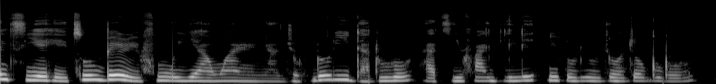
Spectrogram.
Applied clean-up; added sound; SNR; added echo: none; none; none; none.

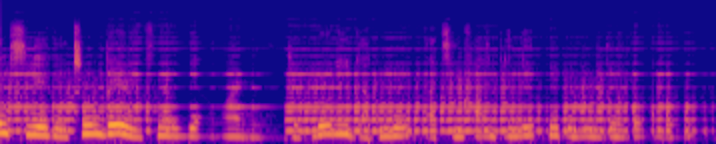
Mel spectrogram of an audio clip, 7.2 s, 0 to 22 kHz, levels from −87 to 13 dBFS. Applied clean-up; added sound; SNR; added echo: neural mask model RNNoise.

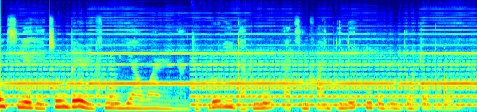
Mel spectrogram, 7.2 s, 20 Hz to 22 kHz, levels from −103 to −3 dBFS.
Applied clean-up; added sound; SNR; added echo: none; Bowed string instrument + Bowed string instrument; 3 dB; none.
